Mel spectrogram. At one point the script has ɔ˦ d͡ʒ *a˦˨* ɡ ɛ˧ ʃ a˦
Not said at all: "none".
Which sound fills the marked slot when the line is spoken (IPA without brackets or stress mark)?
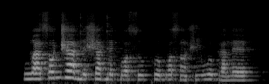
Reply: a˦˨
